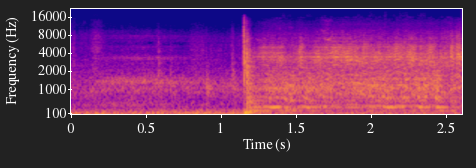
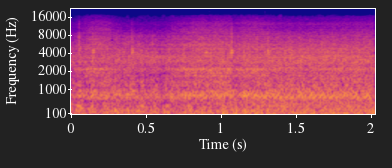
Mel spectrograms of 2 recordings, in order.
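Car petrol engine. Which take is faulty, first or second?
first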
